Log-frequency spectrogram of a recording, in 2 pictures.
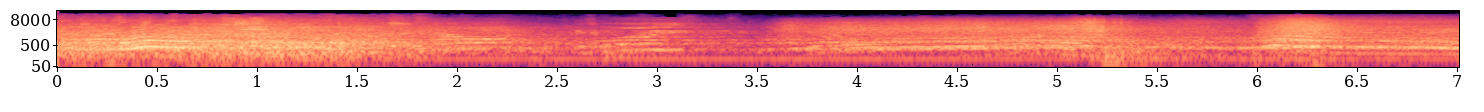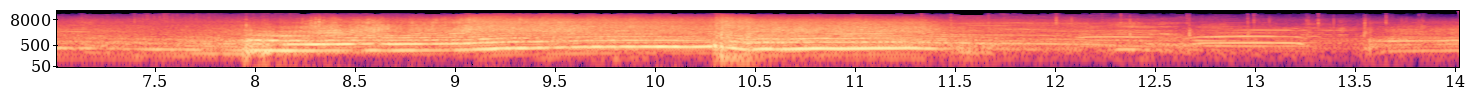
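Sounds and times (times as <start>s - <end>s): car engine revving: 3.4s - 12.3s.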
